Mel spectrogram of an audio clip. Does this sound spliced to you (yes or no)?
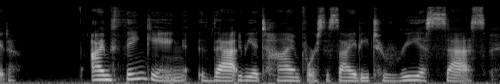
yes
